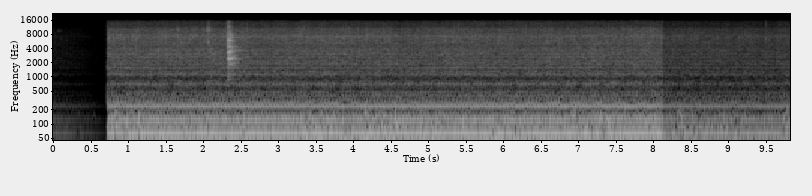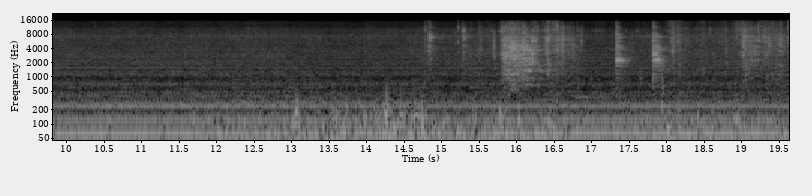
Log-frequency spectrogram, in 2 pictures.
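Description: An engine running steadily with an even low hum, easing slightly in level about eight seconds in. A few short metallic clanks and rattles come near the end.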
